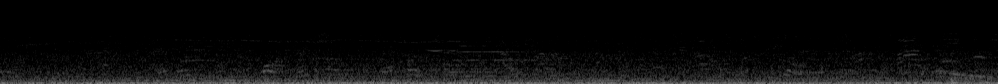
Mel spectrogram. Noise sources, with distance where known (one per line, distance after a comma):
unidentified human voice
